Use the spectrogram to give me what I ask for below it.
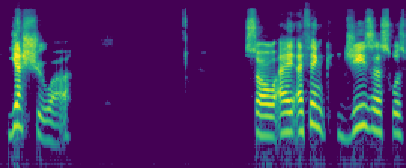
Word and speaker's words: Yeshua: Not only did I know that, but there's actually, if you look at the Aramaic pronunciation of Joshua, they didn't have a J in their language, so it was pronounced more like Yeshua.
